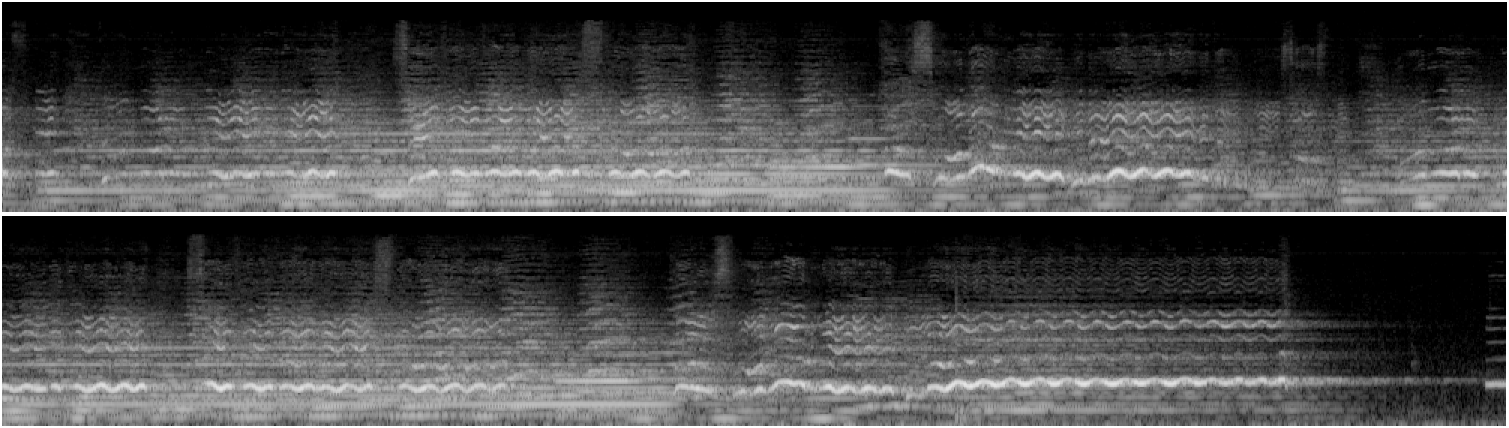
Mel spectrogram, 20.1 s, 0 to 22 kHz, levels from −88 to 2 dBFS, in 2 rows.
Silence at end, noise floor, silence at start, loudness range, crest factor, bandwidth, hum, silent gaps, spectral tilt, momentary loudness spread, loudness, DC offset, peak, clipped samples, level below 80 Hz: 0 s; -52 dBFS; 0 s; 5 LU; 14 dB; 12 kHz; none; none; -6 dB/octave; 14 LU; -19 LUFS; under 0.1%; -4 dBFS; under 0.1%; -50 dBFS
